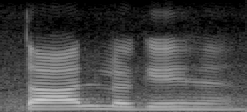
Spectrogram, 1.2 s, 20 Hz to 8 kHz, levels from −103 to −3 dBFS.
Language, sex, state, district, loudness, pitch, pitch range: Hindi, female, West Bengal, Purulia, -32 LUFS, 220 Hz, 215-230 Hz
